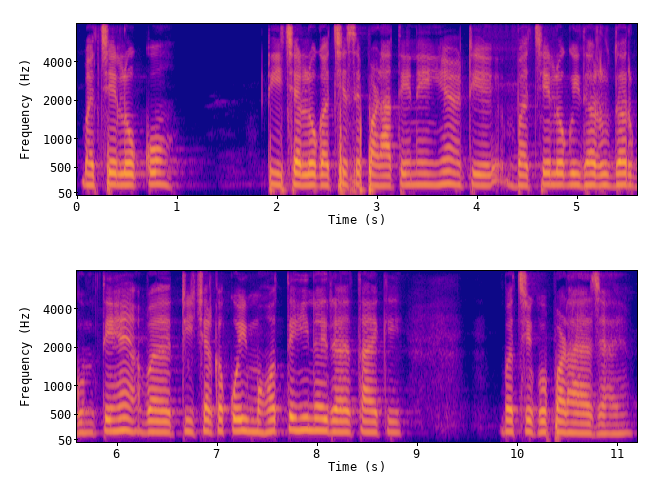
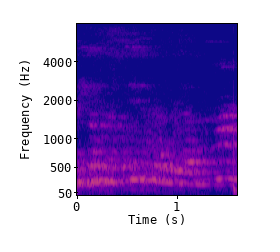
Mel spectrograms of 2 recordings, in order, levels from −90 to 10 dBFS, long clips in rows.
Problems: none marked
